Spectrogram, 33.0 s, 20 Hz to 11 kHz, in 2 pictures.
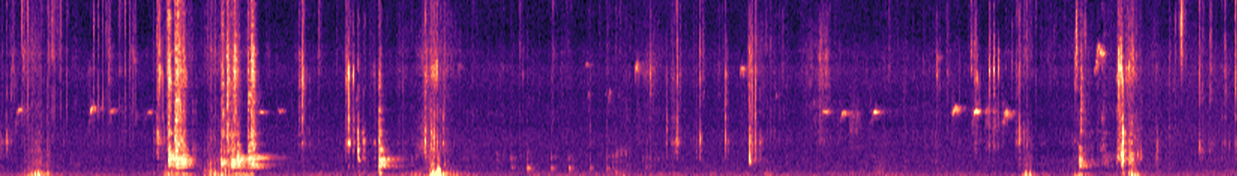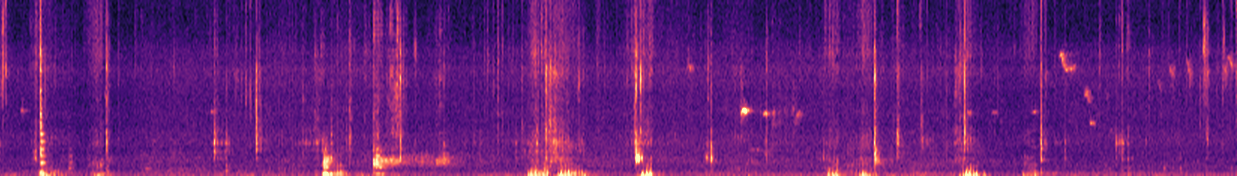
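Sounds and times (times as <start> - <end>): birds pecking and hopping on feeder: 0.0 - 32.9
faint high bird chirps: 10.8 - 11.9, 12.6 - 13.8, 25.6 - 27.7.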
